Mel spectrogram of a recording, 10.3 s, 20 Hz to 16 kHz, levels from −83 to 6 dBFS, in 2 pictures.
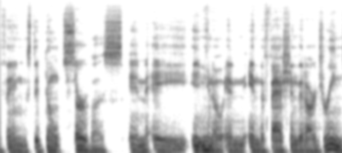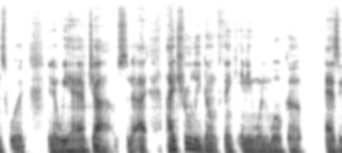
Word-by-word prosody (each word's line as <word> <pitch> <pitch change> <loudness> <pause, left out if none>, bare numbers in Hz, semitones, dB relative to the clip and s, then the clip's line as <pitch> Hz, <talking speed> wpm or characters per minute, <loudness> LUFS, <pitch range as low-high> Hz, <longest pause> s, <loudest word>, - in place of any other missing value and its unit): things 70 -4 -3
that 70 - 0
don't 85 +1 0
serve 95 -5 +3
us 65 +1 -1
in 70 -2 -2
a 70 -2 -2
in, 95 -3 +5
you 100 -1 +8
know, 80 -4 0
in 80 -2 -3
in 85 -3 +1
the 75 - -2
fashion 80 +3 0
that 80 -1 -1
our 75 0 0
dreams 90 - +4
would, 65 0 -5 0.3
you - - -5
know, 80 - 0
we 80 +2 +3
have 85 +1 0
jobs, 85 -7 0
and - - -4
I - - 0 0.3
I 100 +2 +6
truly 115 -1 +2
don't 90 -2 -2
think 85 -2 -6
anyone 80 -2 -2
woke 80 -2 -4
up 70 -4 -6 0.3
as 80 -3 0
a - - -4
80 Hz, 200 wpm, -23 LUFS, 75-90 Hz, 0.3 s, you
